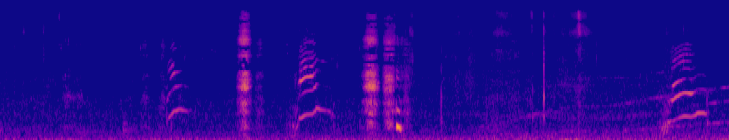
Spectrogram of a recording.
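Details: A Bengal cat in hot weather calls with a series of short meows, each curving up and down in pitch, with pauses between; brief clicks and rustles from handling or movement come through between the calls.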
